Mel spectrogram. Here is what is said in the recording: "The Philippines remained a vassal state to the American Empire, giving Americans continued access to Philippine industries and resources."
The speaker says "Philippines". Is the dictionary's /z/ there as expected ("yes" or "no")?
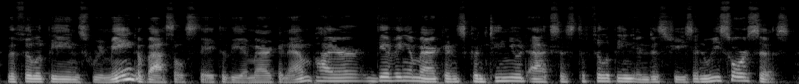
yes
